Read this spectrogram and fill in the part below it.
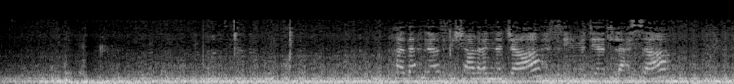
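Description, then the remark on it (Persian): Steady low engine rumble and road noise from inside a moving car driven by a woman in Saudi Arabia on Najah street, taking her sister to work; constant throughout, with a person talking over it during the second half. “من خوب ماشین میرانم و انشاءالله به هیچ کس خطر ایجاد نمیکنم.”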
